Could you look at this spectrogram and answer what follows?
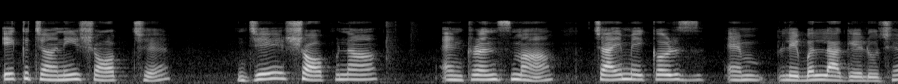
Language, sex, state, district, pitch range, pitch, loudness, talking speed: Gujarati, female, Gujarat, Valsad, 200-230 Hz, 215 Hz, -17 LUFS, 100 wpm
